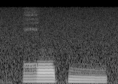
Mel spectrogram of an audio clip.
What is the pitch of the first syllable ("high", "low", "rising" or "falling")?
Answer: high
